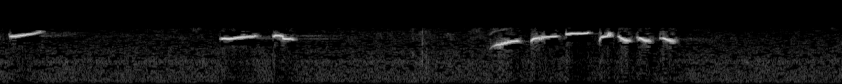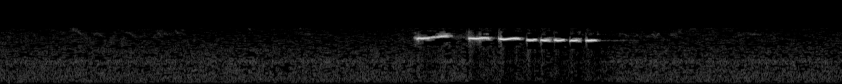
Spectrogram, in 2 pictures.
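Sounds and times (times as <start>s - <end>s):
Java sparrow song of clear slurred whistles and chips: 0.1s - 0.6s, 2.2s - 3.3s, 4.9s - 6.8s, 12.6s - 14.6s.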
